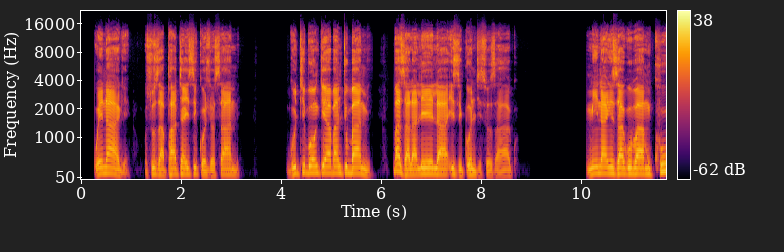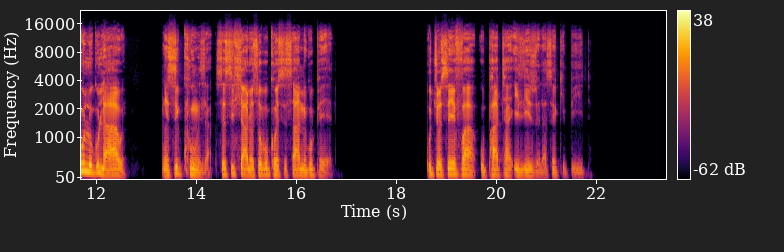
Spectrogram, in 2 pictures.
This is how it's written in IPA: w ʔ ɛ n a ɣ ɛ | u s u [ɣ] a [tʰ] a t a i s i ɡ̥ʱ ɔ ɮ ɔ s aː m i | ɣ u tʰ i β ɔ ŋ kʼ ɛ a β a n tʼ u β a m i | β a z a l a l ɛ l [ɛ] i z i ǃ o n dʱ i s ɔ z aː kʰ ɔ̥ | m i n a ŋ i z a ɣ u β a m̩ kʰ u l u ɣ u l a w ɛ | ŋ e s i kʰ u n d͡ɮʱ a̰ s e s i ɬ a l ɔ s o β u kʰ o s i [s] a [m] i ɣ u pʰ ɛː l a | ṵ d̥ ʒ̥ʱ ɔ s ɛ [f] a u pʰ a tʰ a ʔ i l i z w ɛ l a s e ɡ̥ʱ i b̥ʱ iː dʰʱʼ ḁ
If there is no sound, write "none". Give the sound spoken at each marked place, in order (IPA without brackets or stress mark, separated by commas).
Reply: z, pʰ, a, s, m, f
